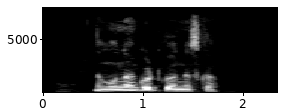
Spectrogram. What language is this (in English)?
Urdu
